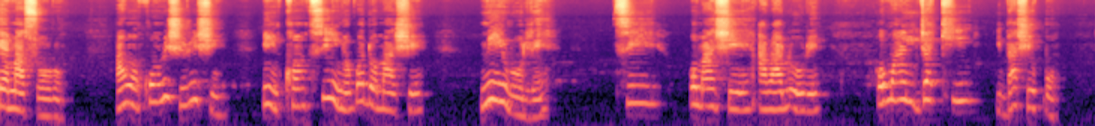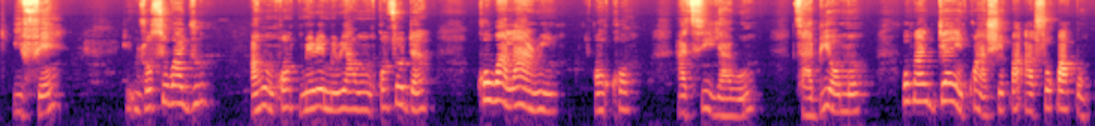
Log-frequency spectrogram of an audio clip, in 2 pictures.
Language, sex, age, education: Yoruba, female, 30-45, primary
